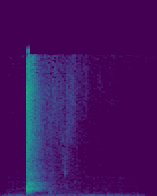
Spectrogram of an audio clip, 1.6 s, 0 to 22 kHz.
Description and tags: Liquid splatter on floor 1
Liquid splattering on the floor.
blood, floor, liquid, spill, splash, splat, splatter, water, wet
